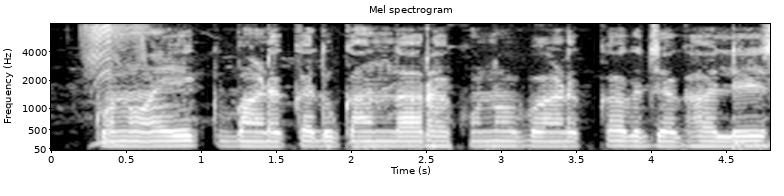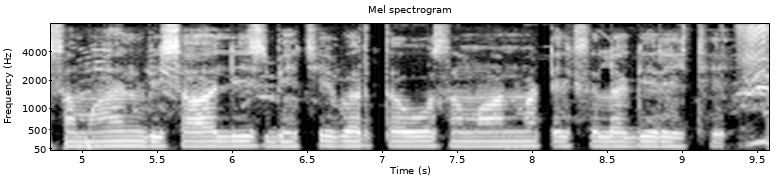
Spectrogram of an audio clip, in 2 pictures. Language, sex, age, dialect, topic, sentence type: Chhattisgarhi, male, 18-24, Western/Budati/Khatahi, banking, statement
